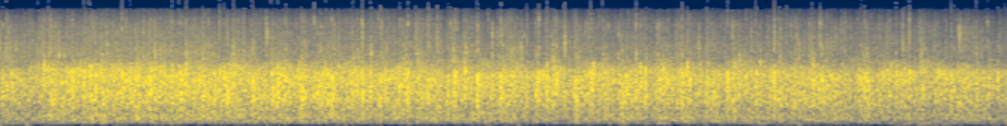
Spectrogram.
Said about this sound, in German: Jetzt habt ihr auch einen Applaus verdient, gell?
